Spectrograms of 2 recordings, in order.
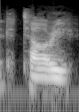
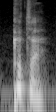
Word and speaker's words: Qatar: I can imagine the Qatari at the airport.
